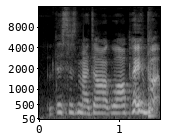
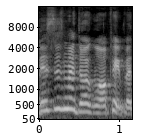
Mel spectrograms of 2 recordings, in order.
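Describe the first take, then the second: First: It is said in an old grandmother's voice. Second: It is said in Janice from Friends' voice.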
